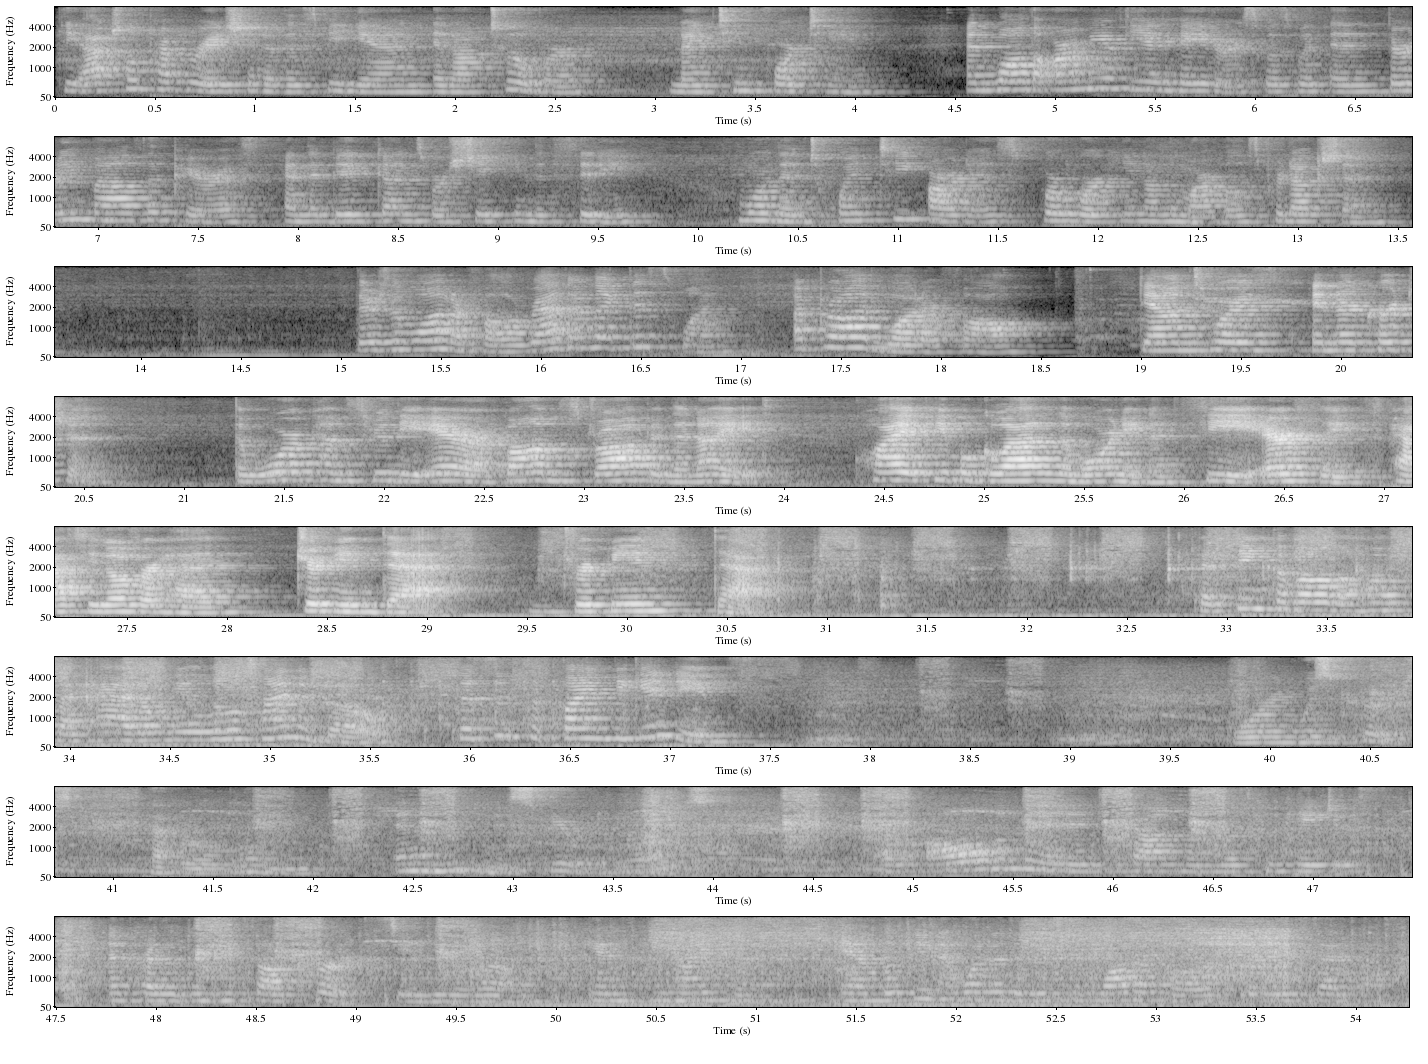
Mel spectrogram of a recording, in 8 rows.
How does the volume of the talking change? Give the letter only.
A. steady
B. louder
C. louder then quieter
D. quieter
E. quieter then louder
C.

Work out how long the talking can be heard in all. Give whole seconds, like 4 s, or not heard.
47 s.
